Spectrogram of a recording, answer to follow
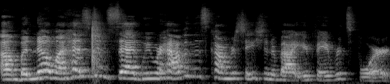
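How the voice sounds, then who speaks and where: An animated woman with an American accent raises and projects her high-pitched voice. Background noise is noticeable. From Fresno, California. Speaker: mayor. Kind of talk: interview. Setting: office. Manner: fast.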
